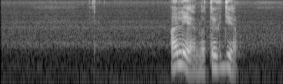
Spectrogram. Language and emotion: Russian, neutral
